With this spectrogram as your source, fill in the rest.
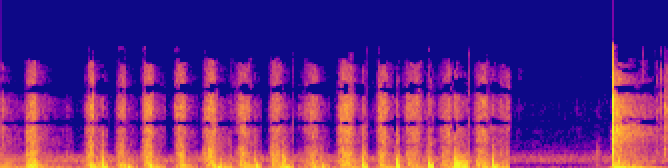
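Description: Fingers tear and crunch soft bread.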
